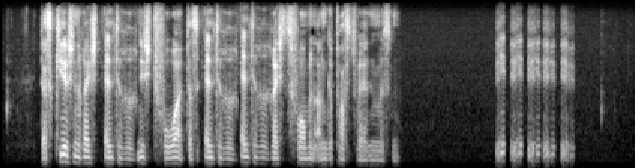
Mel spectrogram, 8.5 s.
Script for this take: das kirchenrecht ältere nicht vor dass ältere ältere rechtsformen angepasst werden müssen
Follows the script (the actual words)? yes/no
yes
